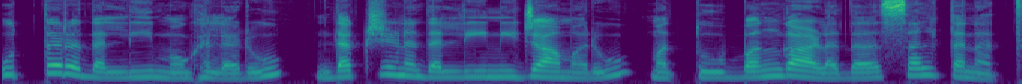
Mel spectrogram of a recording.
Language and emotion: Kannada, neutral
